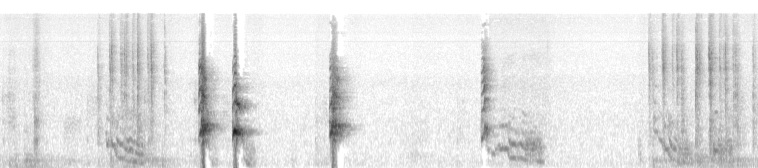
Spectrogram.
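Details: Cavalier King Charles Spaniel puppy, about three and a half months old, playing with its reflection in a mirror indoors: soft grumbling growls, then sharp high yips near three, three and a half, five and seven seconds, ending with more rumbling growls.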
